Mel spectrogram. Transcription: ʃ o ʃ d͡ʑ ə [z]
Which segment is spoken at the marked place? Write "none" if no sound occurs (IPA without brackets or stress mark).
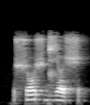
ʃ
